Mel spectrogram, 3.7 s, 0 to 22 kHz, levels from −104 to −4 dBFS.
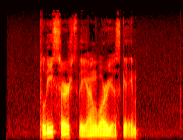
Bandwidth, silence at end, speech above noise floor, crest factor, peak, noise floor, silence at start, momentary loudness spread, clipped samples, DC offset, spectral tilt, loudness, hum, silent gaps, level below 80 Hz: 15 kHz; 0.95 s; 44 dB; 18 dB; -12 dBFS; -70 dBFS; 0.8 s; 10 LU; under 0.1%; under 0.1%; -6 dB/octave; -27 LUFS; none; none; -66 dBFS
